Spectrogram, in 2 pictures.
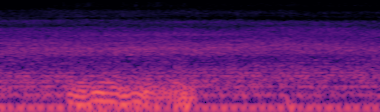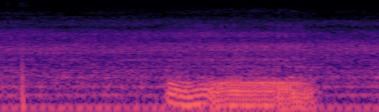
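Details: Two loud, buzzing inhaled snores about four seconds apart over steady room noise from a sleeping grandmother; snoring.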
